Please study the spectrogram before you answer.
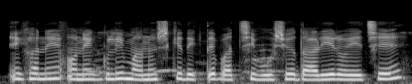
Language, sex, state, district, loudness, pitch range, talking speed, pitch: Bengali, female, West Bengal, Alipurduar, -12 LUFS, 225-255 Hz, 115 wpm, 240 Hz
